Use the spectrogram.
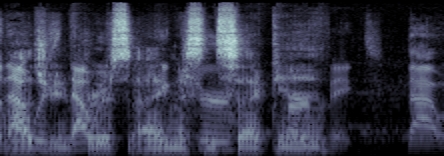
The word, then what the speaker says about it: Agnes: fun fact for Agnes, her name is pronounced Agnes, but our mouths don't really Agnes.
